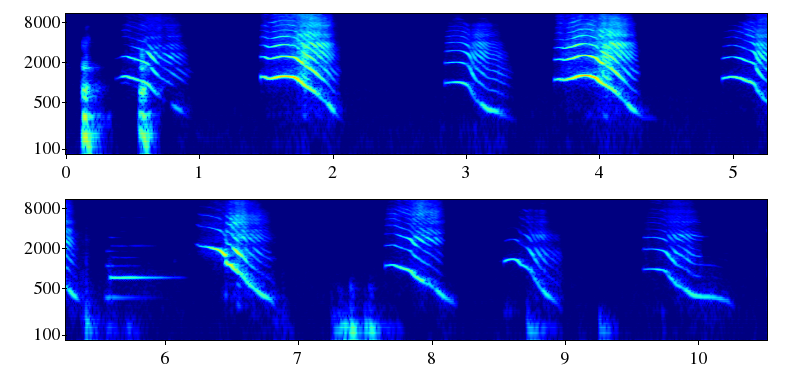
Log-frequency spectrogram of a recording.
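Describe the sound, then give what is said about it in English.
A newly unboxed hunting game call is blown in a series of about ten loud, raspy blasts, each a harmonic-rich wail that slides steeply downward in pitch, with short pauses between and no talking. “I like the sound. Now, I will say, like anything, any new call, you're going to want to play with it.”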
